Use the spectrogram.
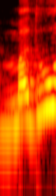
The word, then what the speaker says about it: मधु: मधु शब्द अशुद्ध है। जैसे बोलते हैं ना, बुलाते हैं किसी को, बोला मधु, तो उसमें क्या हुआ? बड़े ऊ का उच्चारण हुआ। तो जैसा हम उच्चारण करते हैं वैसे ही बोलते हैं, लेकिन बड़ा ऊ का उच्चारण यहाँ अशुद्ध है। शुद्ध क्या है? छोटे ऊ का उच्चारण। मधु नहीं, बल्कि मधु शब्द शुद्ध होता है।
